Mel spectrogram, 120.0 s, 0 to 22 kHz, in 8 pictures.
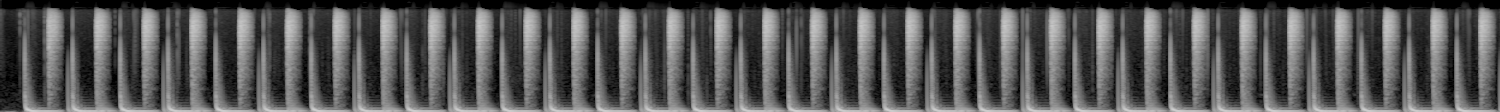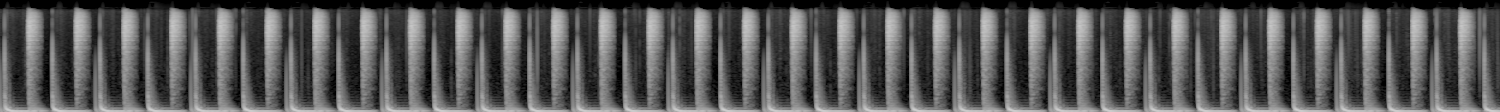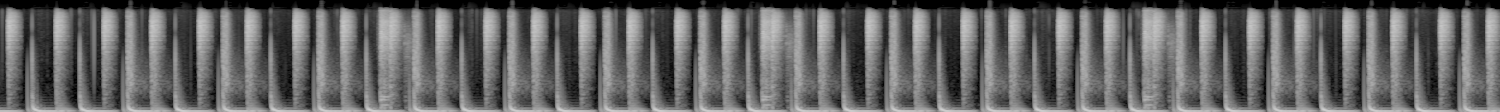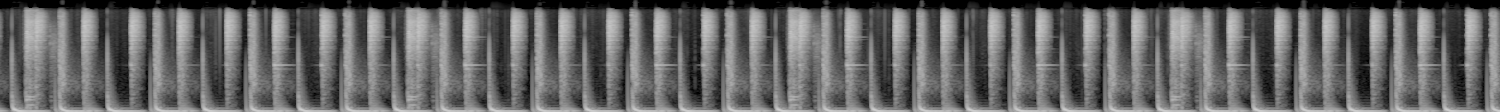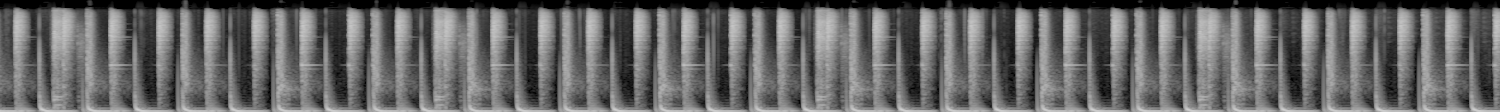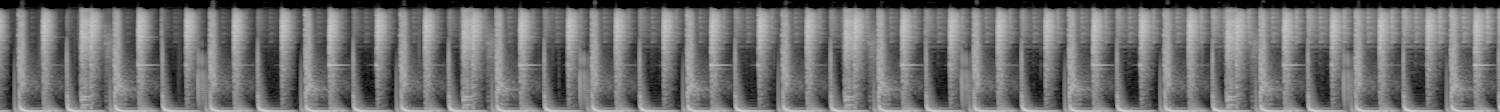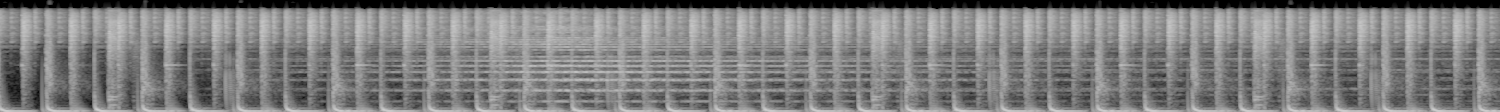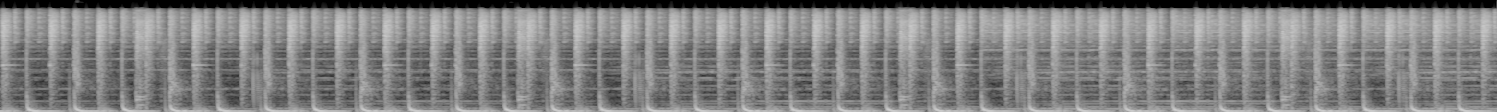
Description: ファットな低音にバウンスするスネア、ダーティな味付けで展開するファンキーなエレクトリック・トラック2曲を収録。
